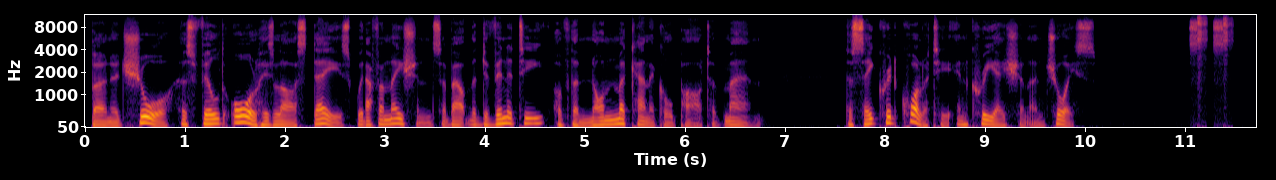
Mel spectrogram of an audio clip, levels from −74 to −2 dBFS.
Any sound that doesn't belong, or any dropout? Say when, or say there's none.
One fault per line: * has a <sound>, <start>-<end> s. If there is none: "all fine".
* has a laugh, 11.0-11.5 s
